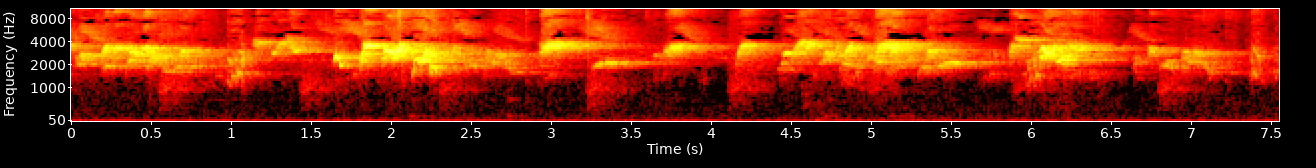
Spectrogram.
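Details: Red-whiskered bulbul caged for song competition, displaying with fanned feathers: fast sequence of loud, liquid, downslurred whistled phrases, each starting high and dropping, repeated roughly every second.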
